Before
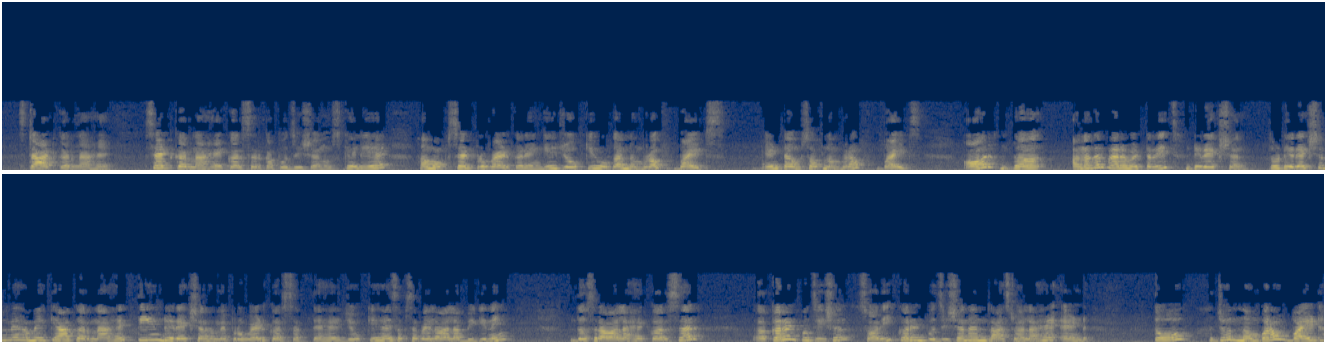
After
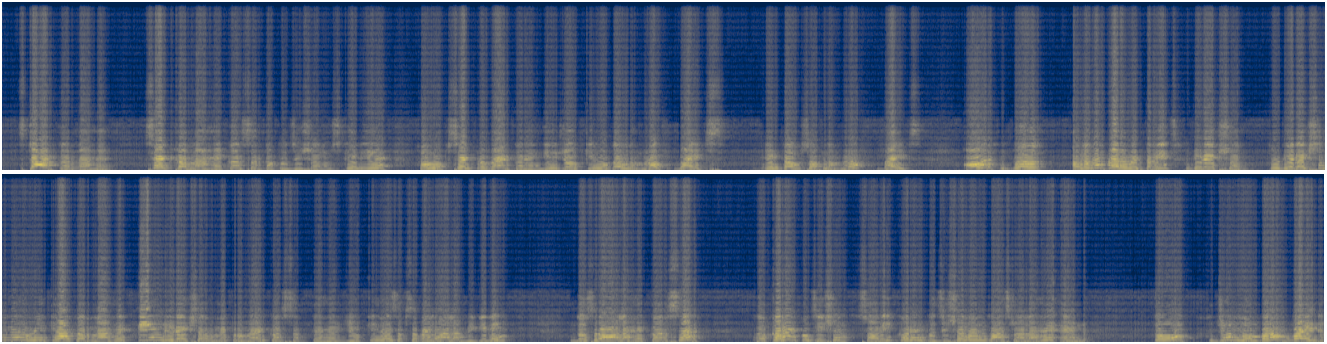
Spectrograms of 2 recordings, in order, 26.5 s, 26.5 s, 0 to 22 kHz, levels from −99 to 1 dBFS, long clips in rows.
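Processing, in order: half-wave gain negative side -7 dB; formant shift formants -5 st; RIAA curve recording; in parallel at -11.5 dB: Schmitt trigger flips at -33.5 dBFS; on the sum: comb 1.2 ms, depth 79%; gain +2.5 dB

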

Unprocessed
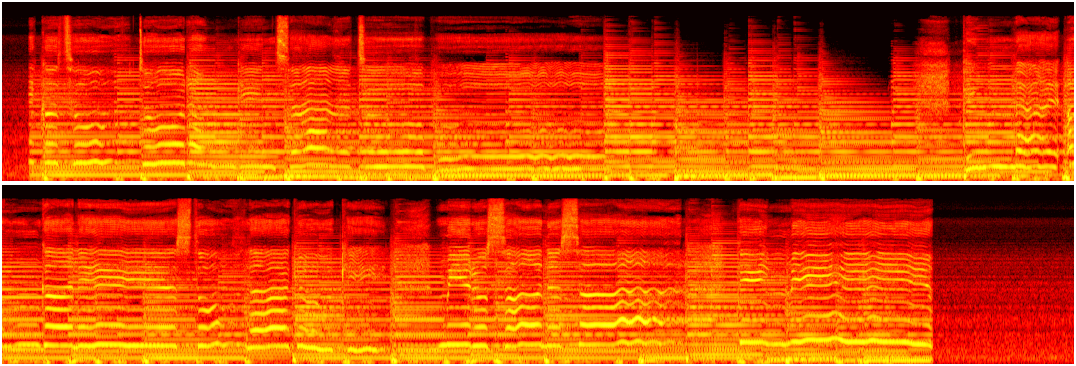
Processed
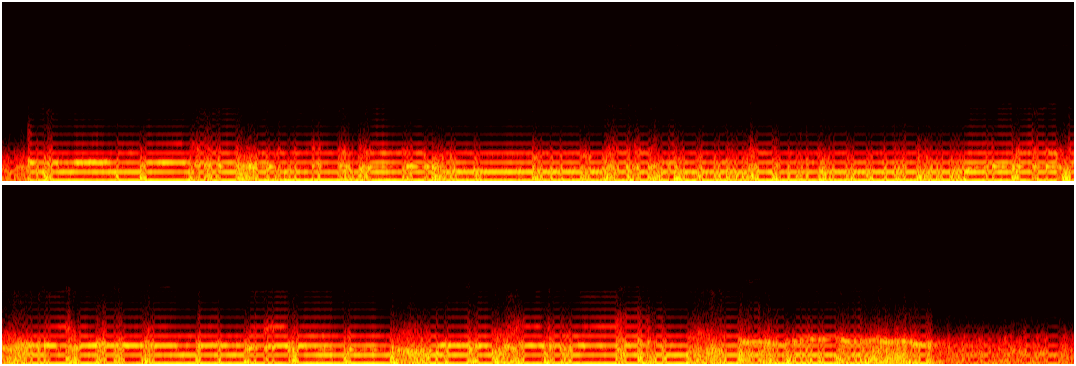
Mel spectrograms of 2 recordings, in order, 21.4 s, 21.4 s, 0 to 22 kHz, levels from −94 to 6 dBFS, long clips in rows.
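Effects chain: half-waves squared off; inverse Chebyshev low-pass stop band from 1100 Hz, stop band 50 dB; bell 97 Hz +6 dB 3 oct; notches 50/100/150/200/250 Hz; compressor 2.5:1, threshold -28 dBFS, peak gain reduction 16 dB; feedback echo 0.211 s, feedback 44%, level -16 dB; Schroeder reverb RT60 0.48 s, combs from 27 ms, DRR 11 dB; monotone LPC vocoder at 8 kHz 210 Hz

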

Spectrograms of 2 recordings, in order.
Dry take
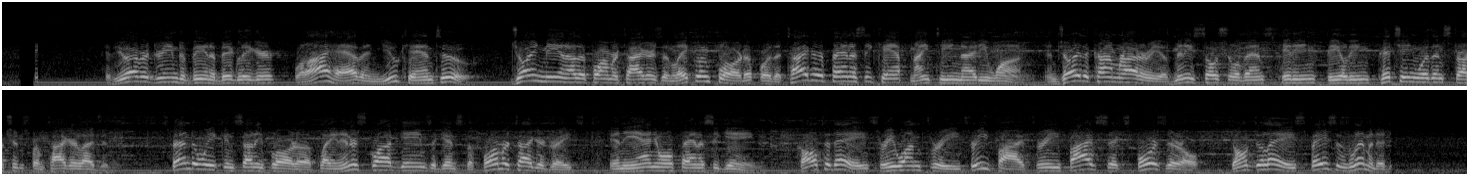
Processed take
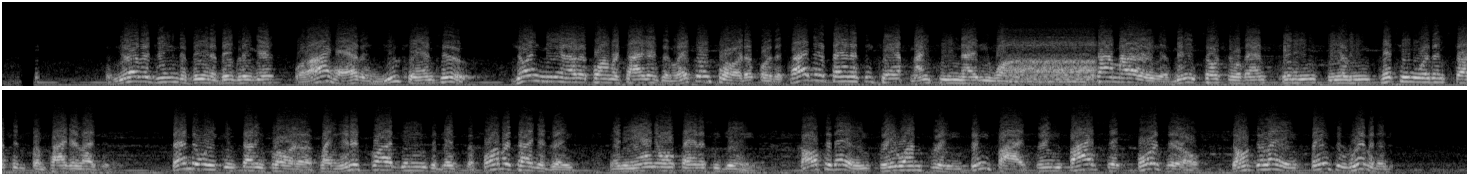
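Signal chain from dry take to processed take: Wiener smoothing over 25 samples; spectral freeze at 10.07, 0.86 s; ensemble effect; gain +8 dB

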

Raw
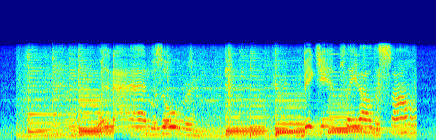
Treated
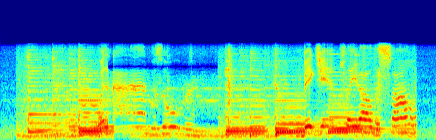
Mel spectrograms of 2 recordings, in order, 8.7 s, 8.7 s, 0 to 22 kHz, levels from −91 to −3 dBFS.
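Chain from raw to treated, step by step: 2.14–4.35 fixed phaser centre 1300 Hz, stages 4; gain +6 dB

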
